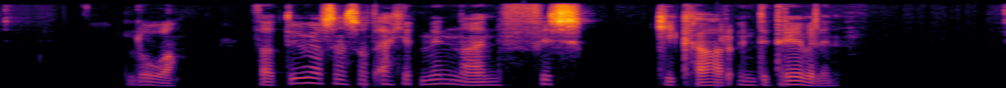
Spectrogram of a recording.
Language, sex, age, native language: Icelandic, male, 20-29, Icelandic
